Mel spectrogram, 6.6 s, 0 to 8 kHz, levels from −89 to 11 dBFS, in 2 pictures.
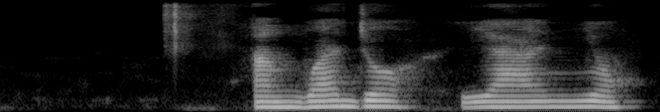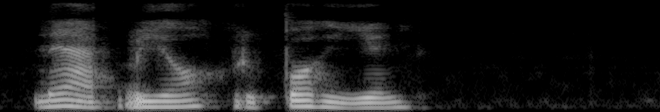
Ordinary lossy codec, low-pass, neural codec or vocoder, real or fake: AAC, 32 kbps; 7.2 kHz; codec, 24 kHz, 1.2 kbps, DualCodec; fake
